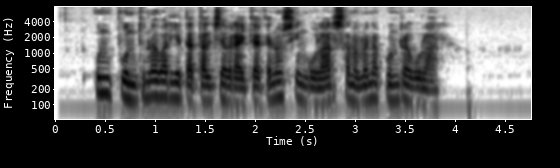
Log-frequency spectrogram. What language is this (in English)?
Catalan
